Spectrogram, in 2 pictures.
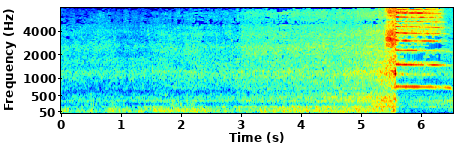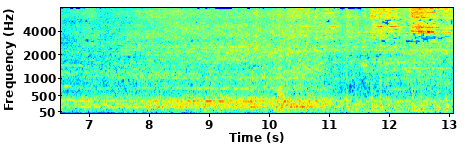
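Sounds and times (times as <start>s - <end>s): train wagons rumbling: 0.0s - 13.0s
locomotive horn blast: 5.4s - 7.0s.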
